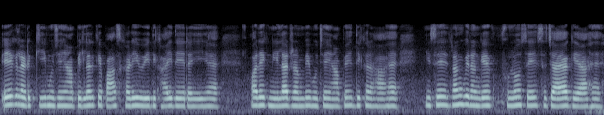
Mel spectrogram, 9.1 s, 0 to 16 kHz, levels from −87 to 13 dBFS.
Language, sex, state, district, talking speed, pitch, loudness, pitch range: Hindi, female, Chandigarh, Chandigarh, 210 wpm, 215 Hz, -17 LUFS, 205-220 Hz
